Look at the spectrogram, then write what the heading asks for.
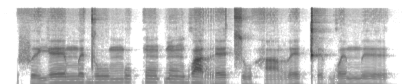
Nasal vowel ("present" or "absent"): present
